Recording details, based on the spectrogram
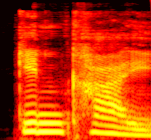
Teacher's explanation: The first word of this sentence, ก ิ น or eat, is in middle tone, but the last word, ไ ข ่ or eggs, is in low tone. You can hear that my pitch went slightly lower at the end of this sentence.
